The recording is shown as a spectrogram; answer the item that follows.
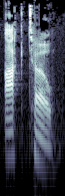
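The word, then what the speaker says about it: Ahch-To: The trailer then moves to Octo, it's pronounced Octo. I've always been saying Octo. It's pronounced Octo.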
